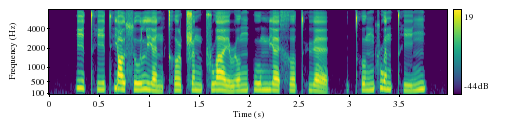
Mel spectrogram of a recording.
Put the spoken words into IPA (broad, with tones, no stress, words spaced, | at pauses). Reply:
i˥˩t̪ʰi˧˥t̪ʰjɑ˧ʊ̯su˧˥ ljɛ˨˩nkʰɤ˥˧ʈ͡ʂə˥˧nʈ͡ʂwa˥˩ɪ̯ ɻɤ˥ŋpu˥mjɛ˥˩xɤ˥ t̪ʰɥɛ˥˩ | t̪ʰʊ˧˥ŋʂwə˧nt̪ʰi˧˥ŋ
